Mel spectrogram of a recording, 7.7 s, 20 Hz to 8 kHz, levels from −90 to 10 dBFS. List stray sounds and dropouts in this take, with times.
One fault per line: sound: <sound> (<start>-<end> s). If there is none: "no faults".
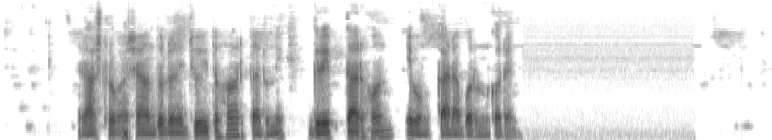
no faults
